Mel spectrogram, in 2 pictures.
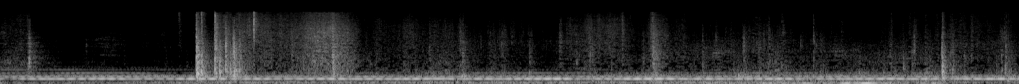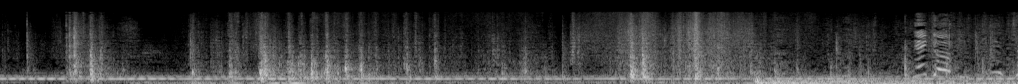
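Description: Suspense film soundtrack: a steady low drone held throughout, with a few sharp knocks and noisy rustles over it. A deeper rumble swells near the end, and wavering high-pitched sounds come in just before it ends.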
